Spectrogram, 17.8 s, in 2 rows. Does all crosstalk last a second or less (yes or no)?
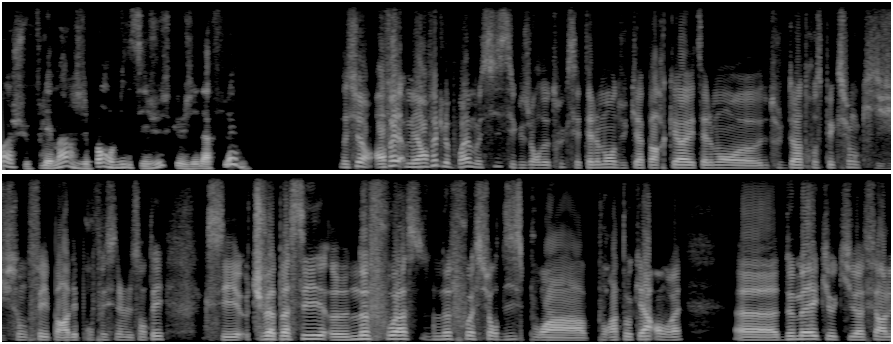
yes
